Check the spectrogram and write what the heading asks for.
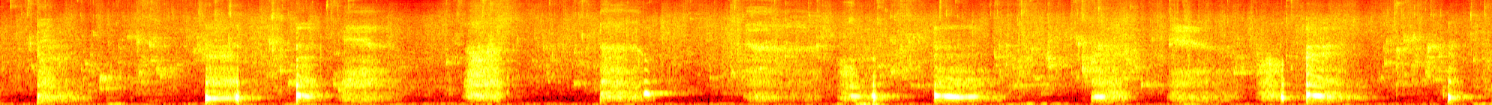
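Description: Soft, wet squishing and rubbing of foamy soap lather on softened skin, using the slippery foam to scrub gently, repeating in gentle strokes at a steady, unhurried pace with no voices.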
